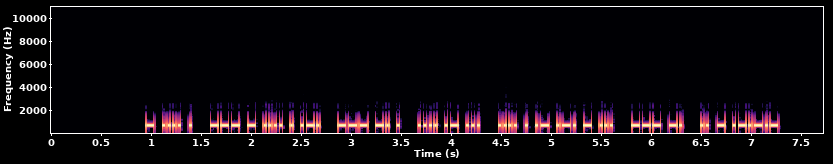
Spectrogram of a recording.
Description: Morse code, heard as a keyed tone, about 44 wpm, 700 Hz. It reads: THE OTHER ONE HAS HEARTS ON IT.
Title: Additional Easy Phrases 45wpm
